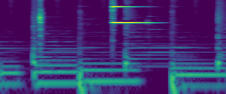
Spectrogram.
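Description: A single bright bell-like ding about a second in, ringing briefly over children's background music with a steady bouncing bass line.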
